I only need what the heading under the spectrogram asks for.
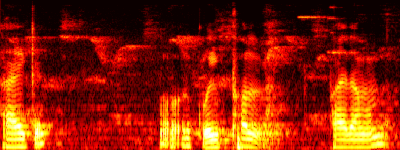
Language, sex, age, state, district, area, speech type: Maithili, male, 18-30, Bihar, Madhepura, rural, spontaneous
